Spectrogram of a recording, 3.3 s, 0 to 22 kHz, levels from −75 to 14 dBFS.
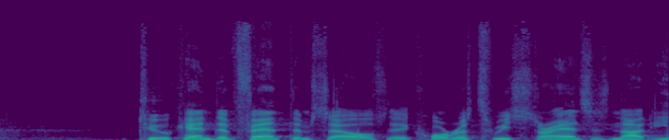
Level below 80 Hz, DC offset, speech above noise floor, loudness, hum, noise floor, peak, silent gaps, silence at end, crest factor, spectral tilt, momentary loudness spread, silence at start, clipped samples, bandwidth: -60 dBFS; under 0.1%; 34 dB; -29 LUFS; none; -62 dBFS; -12 dBFS; none; 0 s; 18 dB; -5.5 dB/octave; 6 LU; 0.7 s; under 0.1%; 19 kHz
